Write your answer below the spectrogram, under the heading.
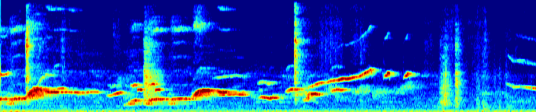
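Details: White-rumped shama song played to make birds mate sooner: rich whistled phrases sliding up and down, clipped calls and crisp clicks, fading to softer high notes.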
